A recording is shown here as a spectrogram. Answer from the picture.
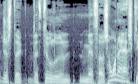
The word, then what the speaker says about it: Cthulhu: Well, I pronounce it Cthulhu.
